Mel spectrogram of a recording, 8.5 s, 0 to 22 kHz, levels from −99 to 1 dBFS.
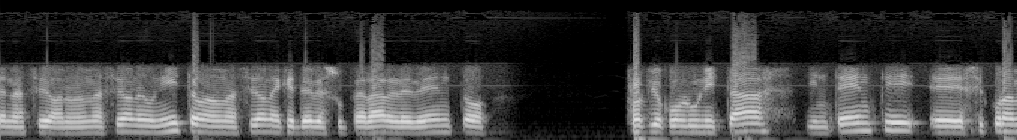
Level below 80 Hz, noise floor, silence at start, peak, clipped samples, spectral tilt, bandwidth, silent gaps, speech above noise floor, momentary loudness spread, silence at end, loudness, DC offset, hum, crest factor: -60 dBFS; -79 dBFS; 0 s; -6 dBFS; under 0.1%; -5 dB/octave; 15 kHz; none; 60 dB; 5 LU; 0 s; -20 LUFS; under 0.1%; none; 14 dB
